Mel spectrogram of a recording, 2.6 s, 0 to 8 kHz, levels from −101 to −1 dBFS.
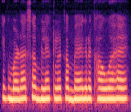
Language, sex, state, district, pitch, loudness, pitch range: Hindi, female, Jharkhand, Deoghar, 250 Hz, -11 LUFS, 245-255 Hz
